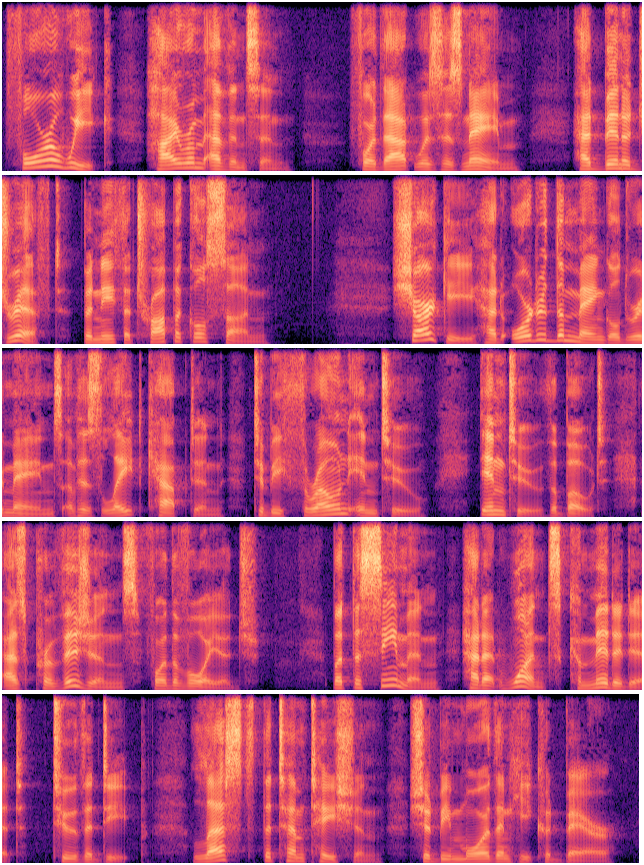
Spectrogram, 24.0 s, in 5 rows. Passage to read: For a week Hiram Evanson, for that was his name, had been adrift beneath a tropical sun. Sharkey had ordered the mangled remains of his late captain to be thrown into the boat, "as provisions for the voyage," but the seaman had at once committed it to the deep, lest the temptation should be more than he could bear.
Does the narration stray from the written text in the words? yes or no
yes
